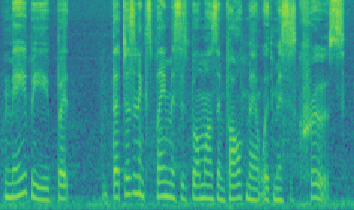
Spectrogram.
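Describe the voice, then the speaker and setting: An earnest young female sleuth, played by an actress in a narrative video game, talks at a middle pitch. She sounds curious but modest, thinking her way through sentences with slight hesitation. Faint noise sits behind the voice. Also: moderate pace, a little mellow, lightly acted. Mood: thoughtful, hesitant. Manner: hesitant, thoughtful, understated. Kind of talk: naturalistic video game acting.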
